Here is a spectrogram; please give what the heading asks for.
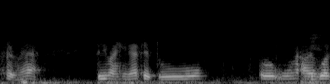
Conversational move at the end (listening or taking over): listening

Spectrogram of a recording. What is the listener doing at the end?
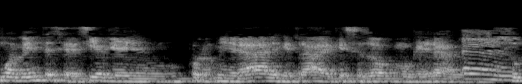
taking over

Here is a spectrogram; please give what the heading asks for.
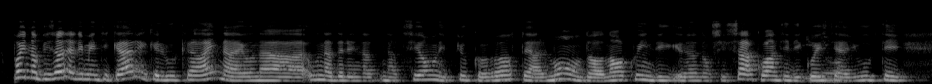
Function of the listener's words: listening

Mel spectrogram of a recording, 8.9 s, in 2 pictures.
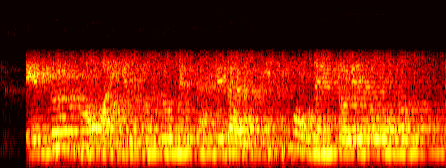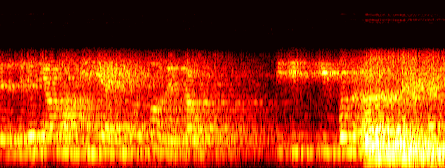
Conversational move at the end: listening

